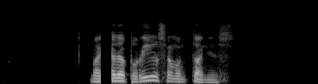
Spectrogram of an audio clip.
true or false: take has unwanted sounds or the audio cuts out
true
